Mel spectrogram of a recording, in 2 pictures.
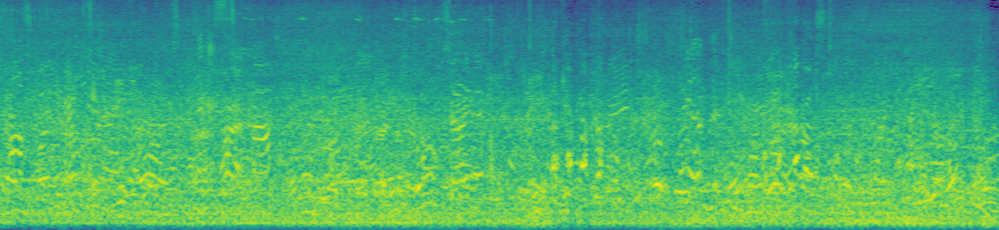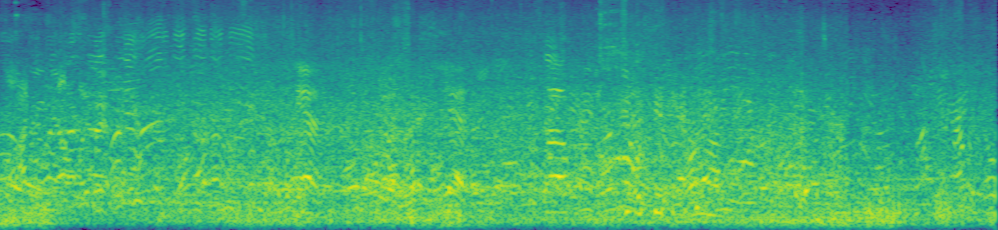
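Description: A crowd of men and women chatter loudly all around, close by.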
